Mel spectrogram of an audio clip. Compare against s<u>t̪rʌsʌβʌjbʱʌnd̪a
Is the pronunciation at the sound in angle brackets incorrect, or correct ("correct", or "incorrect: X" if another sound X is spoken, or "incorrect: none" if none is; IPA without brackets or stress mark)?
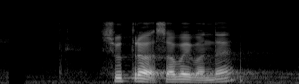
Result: correct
